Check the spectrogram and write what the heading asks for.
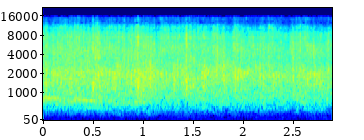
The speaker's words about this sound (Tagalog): Mahinang pumalakpak mga tao rito.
